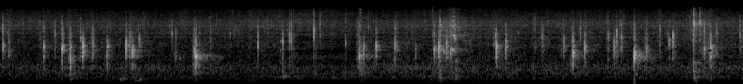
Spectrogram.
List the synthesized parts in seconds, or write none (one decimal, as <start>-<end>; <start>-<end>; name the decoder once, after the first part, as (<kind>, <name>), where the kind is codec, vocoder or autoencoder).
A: 2.8-3.6 (codec, SNAC)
